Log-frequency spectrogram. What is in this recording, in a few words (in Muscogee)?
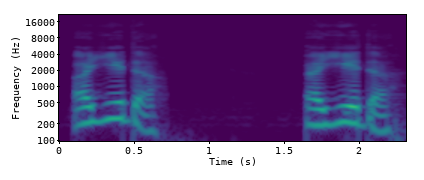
"vyetv", Muscogee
